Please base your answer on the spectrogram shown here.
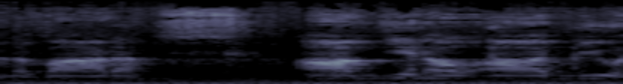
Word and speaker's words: Nevada: Nev Nevada I which I learned how to say it properly it is Nevada and not Nevada um you know uh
